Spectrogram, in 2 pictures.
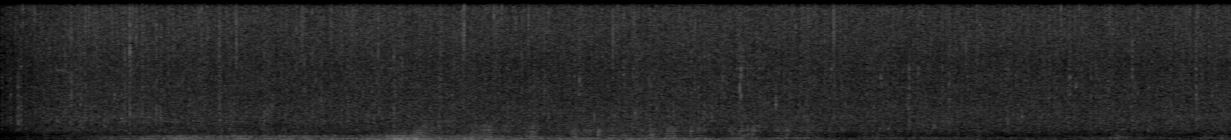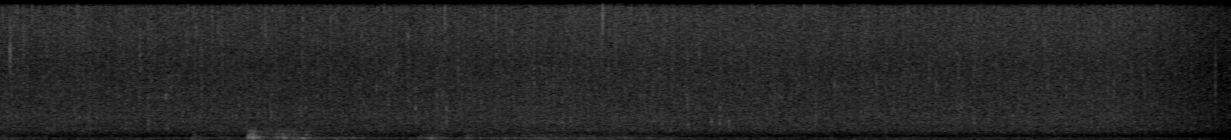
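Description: Steady rain with thunder: a long, loud rumble of thunder over the first third, a shorter clap a little past the middle, then rain alone, quieter.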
